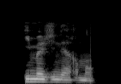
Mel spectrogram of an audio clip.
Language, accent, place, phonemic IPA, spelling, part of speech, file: French, France, Lyon, /i.ma.ʒi.nɛʁ.mɑ̃/, imaginairement, adverb, LL-Q150 (fra)-imaginairement.wav
- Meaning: imaginarily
